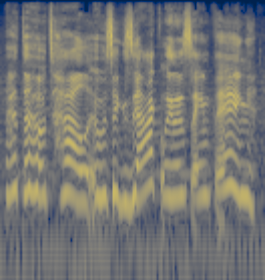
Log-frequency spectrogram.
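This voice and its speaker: Very high-pitched, urgent young woman, acted out. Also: steady tone, moderate pace. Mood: alarmed. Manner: urgent, dramatic. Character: anguished young woman healer, frantic but determined. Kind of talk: audio drama acting. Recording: music under the voice.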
